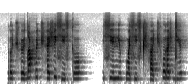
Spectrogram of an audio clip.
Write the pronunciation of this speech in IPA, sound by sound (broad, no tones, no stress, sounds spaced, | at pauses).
ɾ o t͡ʃʰ ø d ɑ h ø t͡ʃʰ ɛ ʃ i sʲ ɛ sʲ k o | sʲ ɛ nʲ a kʷ ɑ sʲ u sʲ t͡ʃʰ ɐ t͡ʃʰ o ɾ ɐ ʃ dʲ ø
